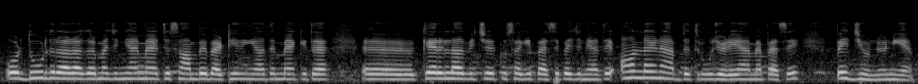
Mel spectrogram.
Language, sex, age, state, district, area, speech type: Dogri, female, 18-30, Jammu and Kashmir, Samba, rural, spontaneous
